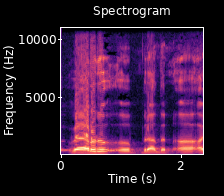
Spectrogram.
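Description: Only speech: a man talking steadily in Malayalam.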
